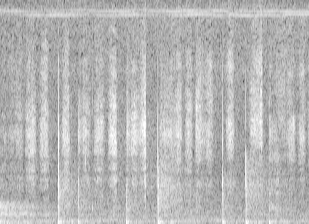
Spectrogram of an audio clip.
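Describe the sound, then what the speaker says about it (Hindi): Chalk taps and scrapes on a classroom board in a chemistry lecture, a series of about eight distinct sharp knocks spaced irregularly over quiet room tone, close and moderately loud, with no speech over them. "तो मैं लिख रहा हूँ"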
